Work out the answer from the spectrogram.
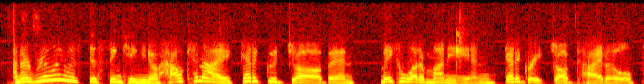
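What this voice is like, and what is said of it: Australian accent. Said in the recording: “You might be able to tell from my crazy accent that I grew up down under in Australia.”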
